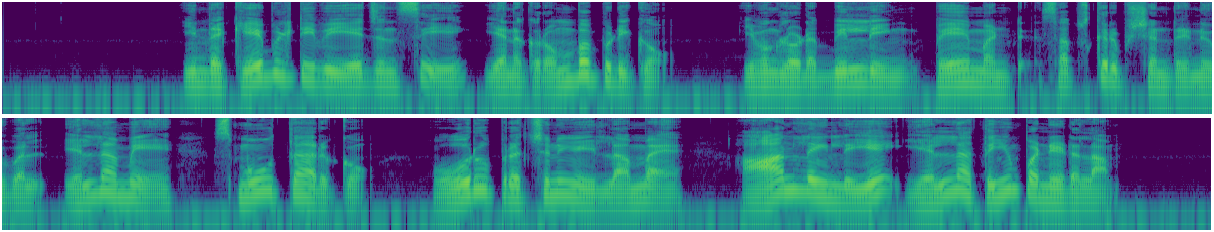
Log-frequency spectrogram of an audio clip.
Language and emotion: Tamil, happy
